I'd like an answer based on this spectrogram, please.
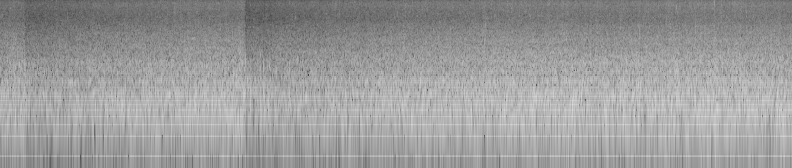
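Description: Steady rushing of a flowing river, an even noise without breaks that grows slightly louder a few seconds in.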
